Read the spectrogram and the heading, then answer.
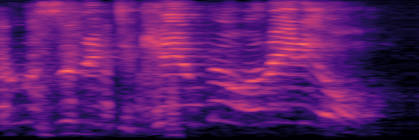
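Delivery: put-on Scottish accent. Doing a radio station intro the way DJ Tom does, DJ Tom's Scottish accent. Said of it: "Scottish accent".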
